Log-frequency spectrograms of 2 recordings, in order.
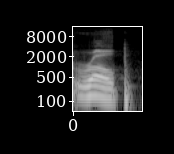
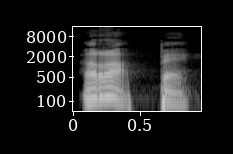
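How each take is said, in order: First: The name sounds like the English word rope. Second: The name does not sound like rope. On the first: The speaker calls it wrong. "It's not rope" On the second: The speaker calls it right. "That's how you say it"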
